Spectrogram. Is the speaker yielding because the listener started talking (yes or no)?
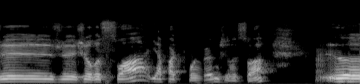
no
